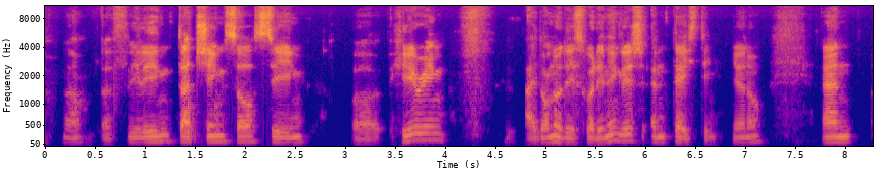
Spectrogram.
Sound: sniffs

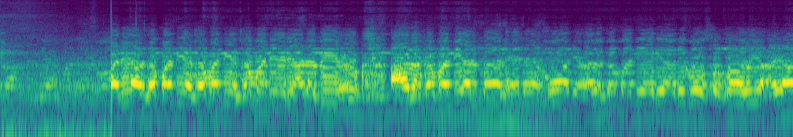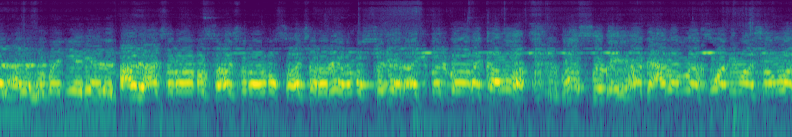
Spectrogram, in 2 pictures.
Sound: Arabic

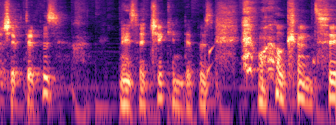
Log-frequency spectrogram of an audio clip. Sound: chuckles

